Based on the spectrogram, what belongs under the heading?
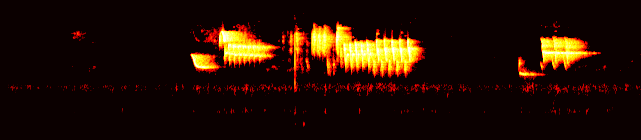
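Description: A songbird singing three short phrases, each a brief sliding note followed by a fast run of rapid chirped notes, the middle phrase the longest.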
